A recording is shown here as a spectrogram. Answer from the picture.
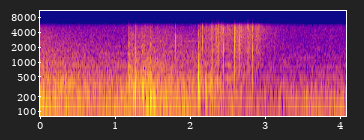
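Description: Aerial fireworks: a sharp bang about a second in, then a quick run of crackling from bursting shells around the two-second mark. It dies down shortly after, and another bang comes at the very end.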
